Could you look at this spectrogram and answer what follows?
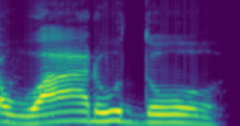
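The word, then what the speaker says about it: ワールド: da forma japonesa então Arudo é World mas como né o w cada coisa ali vira warudo é muito e o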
